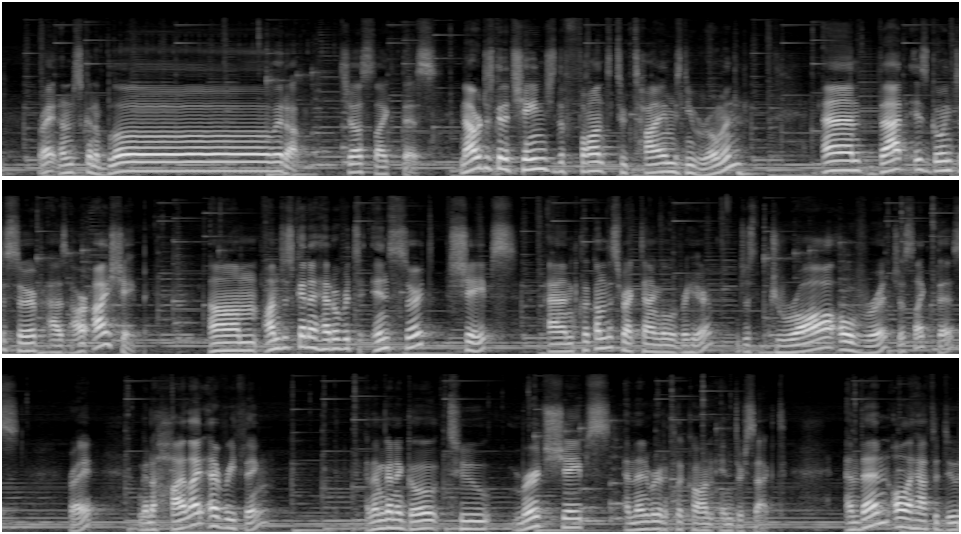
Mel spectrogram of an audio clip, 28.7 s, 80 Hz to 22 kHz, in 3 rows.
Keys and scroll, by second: 0.0 Escape, 4.4 Escape, 4.9 Escape, 6.4-7.7 typing, 8.0 Escape, 8.2 Escape, 8.4 Escape, 10.6 typing, 12.0 typing, 12.0 Escape, 12.2 Escape.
